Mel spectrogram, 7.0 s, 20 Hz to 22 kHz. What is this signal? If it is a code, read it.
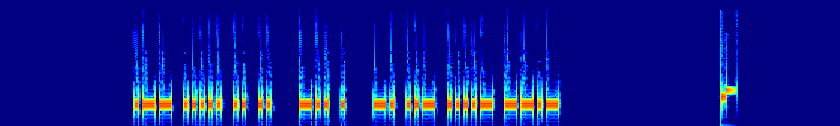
Morse code, heard as a keyed tone, about 34 wpm, 700 Hz. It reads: W5II DE NU4Q
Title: USA Callsign DE Callsign - 4 Characters - 35wpm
